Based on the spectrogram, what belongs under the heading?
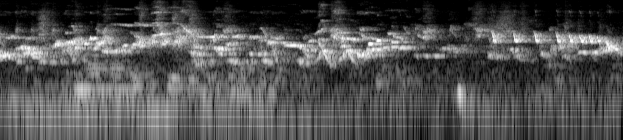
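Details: Loud white-rumped shama song, close and continuous: rich, varied whistles, rapid chattering runs and squawky notes tumbling over one another with no pause, recorded in a small enclosed space.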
